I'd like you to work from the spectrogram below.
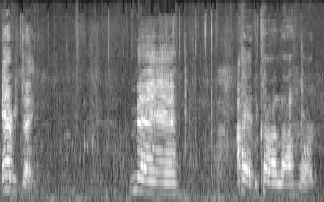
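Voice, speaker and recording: An older woman chatting casually and telling stories in an animated, emphatic way, repeating phrases for comic effect. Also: on the low side, a little slow, lo-fi sound. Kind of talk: casual storytelling chat. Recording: noisy with clear vehicle and street sound.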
